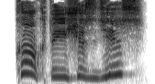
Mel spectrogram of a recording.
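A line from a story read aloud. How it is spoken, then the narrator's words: Surprised exclamation. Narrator (Russian): воскликнула она, заметив его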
